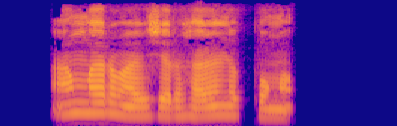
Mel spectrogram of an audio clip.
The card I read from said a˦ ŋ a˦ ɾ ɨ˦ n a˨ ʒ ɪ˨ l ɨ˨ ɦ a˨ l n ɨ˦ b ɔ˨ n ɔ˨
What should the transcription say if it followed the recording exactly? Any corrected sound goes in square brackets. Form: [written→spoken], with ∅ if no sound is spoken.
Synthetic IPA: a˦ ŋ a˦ ɾ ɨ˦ [n→m] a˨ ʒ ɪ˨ [l→ɾ] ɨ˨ ɦ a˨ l n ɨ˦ [b→p] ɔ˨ [n→ŋ] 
